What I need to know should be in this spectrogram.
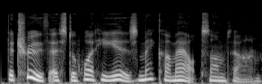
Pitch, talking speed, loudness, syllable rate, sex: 180 Hz, 275 wpm, -15 LUFS, 4.9 syllables/s, female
